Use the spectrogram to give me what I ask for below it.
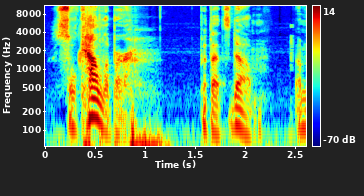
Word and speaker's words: Soulcalibur: game Soul Cal caliber intending it to be a portmanto of soul and xcaliber so I guess if you're pronouncing it correctly it's like Soulcalibur but that's dumb I'm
